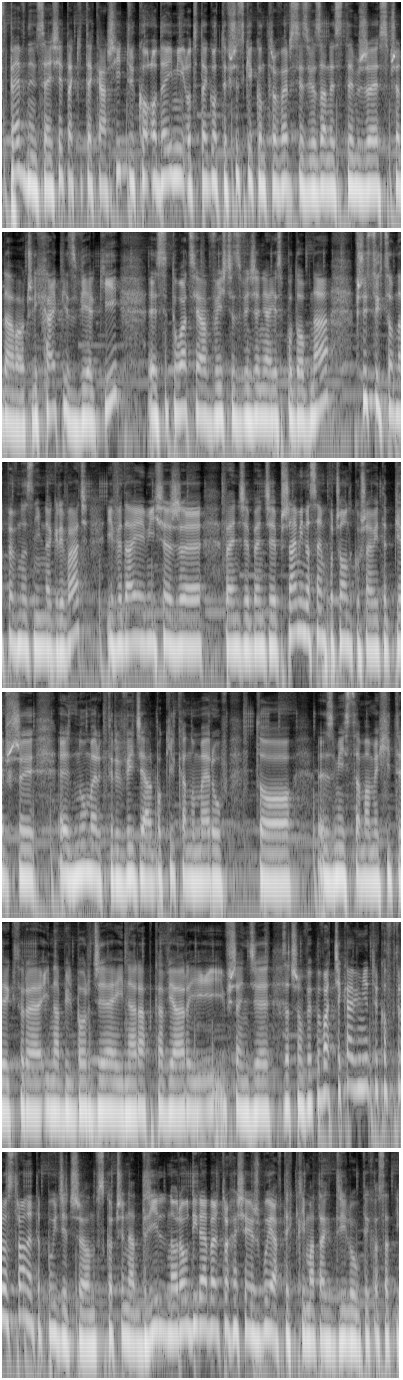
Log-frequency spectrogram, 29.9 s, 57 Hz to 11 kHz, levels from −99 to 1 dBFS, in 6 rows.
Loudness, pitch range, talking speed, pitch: -20 LUFS, 135-160 Hz, 200 wpm, 145 Hz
